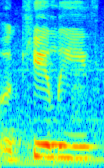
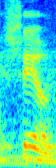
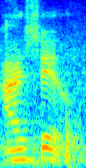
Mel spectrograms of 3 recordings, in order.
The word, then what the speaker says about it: Aichelle: I be getting Achilles. There is no R in my name. It's Chelle. The A is silent. It's just Chelle.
